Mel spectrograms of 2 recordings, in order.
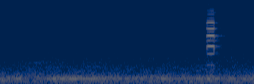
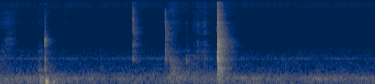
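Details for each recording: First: Homemade motion controller for fixed-wing FPV drones, unlocked: one short high beep in a quiet room as the tilt dot leaves the command zone into the buffer zone, a preliminary warning the controller is tilted too far. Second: Homemade fixed-wing FPV drone motion controller powered on with joystick held up-left: after handling clicks, about six quick short high beeps, the distinct Wi-Fi mode boot tone, LED flashing instead of steady.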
